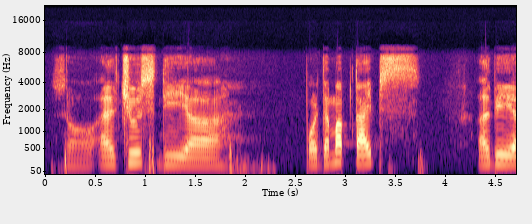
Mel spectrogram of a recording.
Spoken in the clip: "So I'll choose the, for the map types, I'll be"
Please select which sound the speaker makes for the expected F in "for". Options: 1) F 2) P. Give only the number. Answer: 2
